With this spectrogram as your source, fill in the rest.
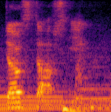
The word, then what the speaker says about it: Dostoevsky: I'm finally able to pronounce that name correctly. Dostoevsky.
